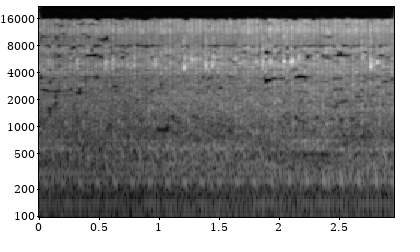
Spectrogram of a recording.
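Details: Peugeot Partner 2.0 HDi 90 diesel idling with a dry, uneven clatter of about three or four clacks a second, diagnosed as a worn accessory belt tensioner pulley.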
